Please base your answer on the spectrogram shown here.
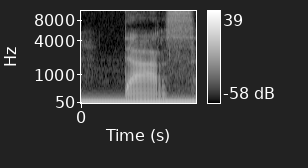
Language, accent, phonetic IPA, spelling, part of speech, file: Persian, Iran, [d̪æɹs], درس, noun, Fa-درس.ogg
- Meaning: 1. lesson 2. lecture 3. threshing, act of separation of grain from the straw or husks by mechanical beating, with a flail or machinery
